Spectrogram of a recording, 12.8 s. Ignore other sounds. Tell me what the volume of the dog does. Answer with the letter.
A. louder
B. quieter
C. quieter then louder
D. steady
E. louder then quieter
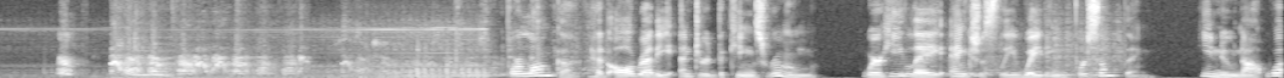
B.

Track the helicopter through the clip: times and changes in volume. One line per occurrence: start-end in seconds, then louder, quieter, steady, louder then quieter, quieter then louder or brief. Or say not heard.
0.0-5.0 louder.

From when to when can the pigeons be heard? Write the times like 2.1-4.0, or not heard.
0.9-1.9, 4.5-6.2, 9.0-11.3.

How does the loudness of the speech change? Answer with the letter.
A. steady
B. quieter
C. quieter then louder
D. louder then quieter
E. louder
A.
